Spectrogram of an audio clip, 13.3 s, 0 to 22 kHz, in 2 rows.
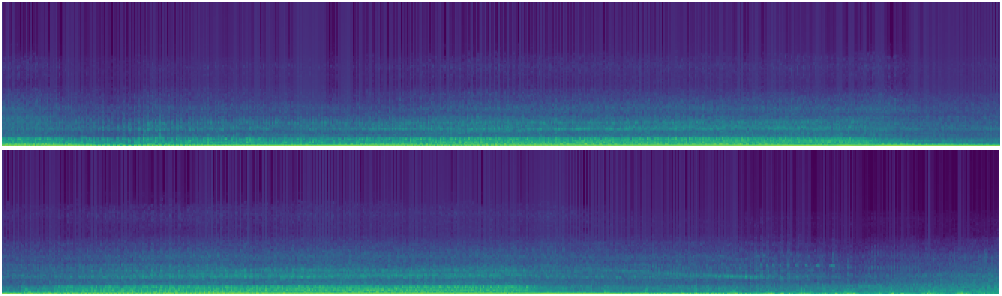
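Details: Conquest turbo (G54B) on a road drive after leaning out on the MAF-T: revs climb in rising sweeps, then sag and stumble before dying off; cutting out under boost, fuel pressure seemed to drop, cause unconfirmed.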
